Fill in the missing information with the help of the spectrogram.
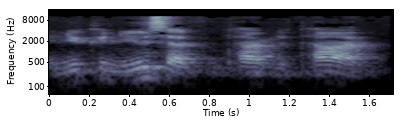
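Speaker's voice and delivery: ordinary talk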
